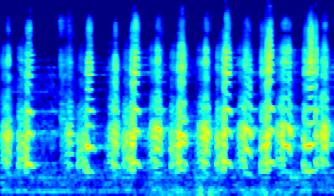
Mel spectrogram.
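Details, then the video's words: Canada geese, several pairs living at a pond, honking as they fly off: a rapid run of loud, nasal two-part honks, about a dozen in three seconds, overlapping at a steady brisk rhythm. "Canada Geese Honking & Flying Off"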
